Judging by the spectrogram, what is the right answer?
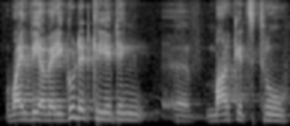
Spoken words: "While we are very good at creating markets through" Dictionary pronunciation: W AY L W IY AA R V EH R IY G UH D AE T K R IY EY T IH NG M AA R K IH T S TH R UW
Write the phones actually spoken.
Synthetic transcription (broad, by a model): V AY L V IY AA R V EH R IY G UH D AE T K R IY EY T IH NG M AA R K IH T S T R UW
